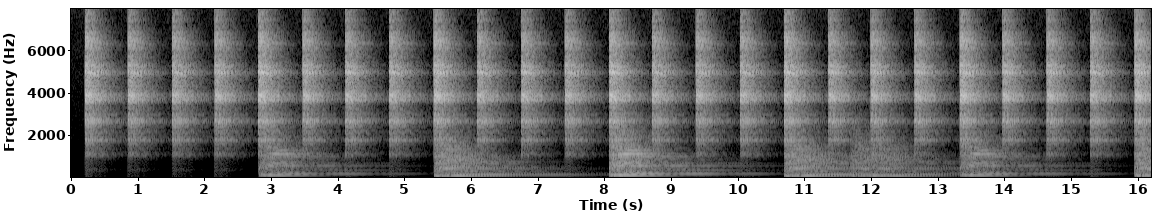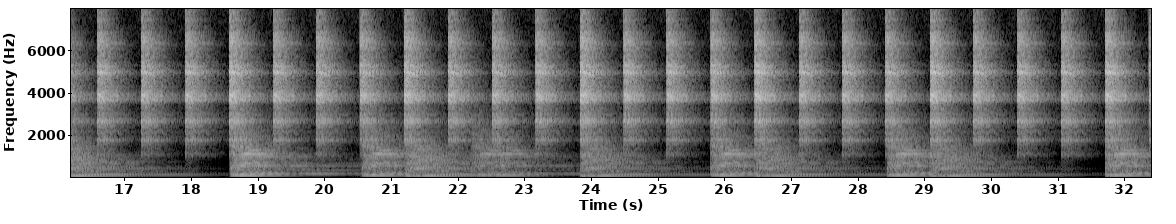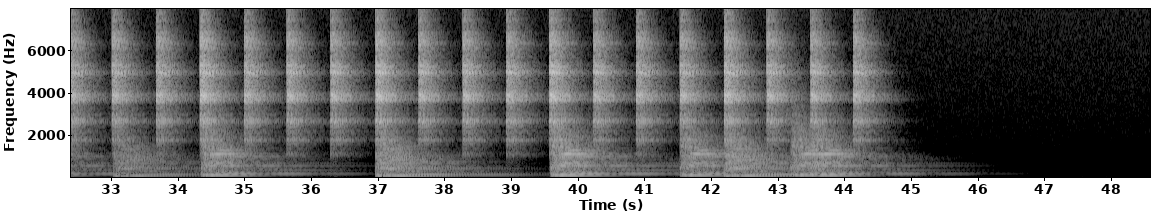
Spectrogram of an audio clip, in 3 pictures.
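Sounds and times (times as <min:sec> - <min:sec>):
timpani: 0:02.8 - 0:14.9, 0:16.0 - 0:44.8.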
